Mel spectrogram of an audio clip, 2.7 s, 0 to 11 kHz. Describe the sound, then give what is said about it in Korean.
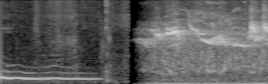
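A short logo jingle of the KBS show 댓글 읽어주는 기자들 (Comment-Reading Reporters): a steady, slightly wavering low tone holds for a second, breaks off, then gives way to a loud flurry of bright, high chirping bird-like sounds. “자 그럼 저희 로고 듣고 자 1부 커뮤 무치 뉴스 브리브리 브리핑으로 돌아오겠습니다. 로고 주세요.”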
